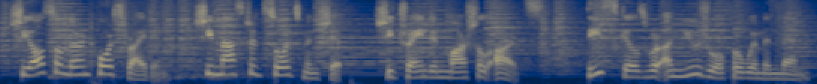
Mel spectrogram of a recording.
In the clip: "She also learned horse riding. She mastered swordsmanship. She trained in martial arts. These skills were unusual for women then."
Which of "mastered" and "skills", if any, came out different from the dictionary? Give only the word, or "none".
none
